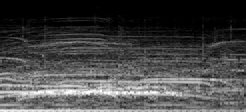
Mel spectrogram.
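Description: A live rock band's final chord ringing out as a steady low drone, with audience members whooping and cheering over it.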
